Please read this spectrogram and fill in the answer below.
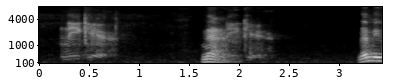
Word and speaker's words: Niger: up here it is now I'm gonna let you hear how they pronounce it Strong's G 35 26 knee care no thank you let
